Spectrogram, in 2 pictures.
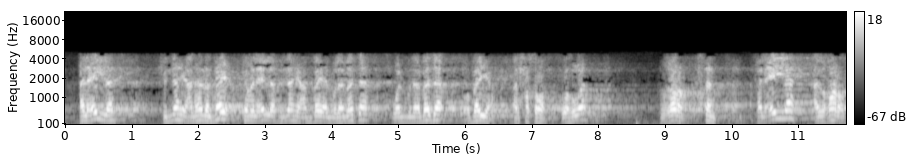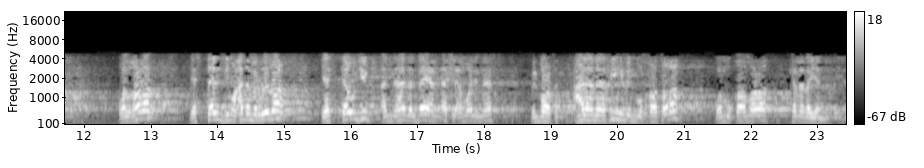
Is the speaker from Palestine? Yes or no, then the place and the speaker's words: no; Egypt; أيضا عندنا في مصر شيء اسمه النقطة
